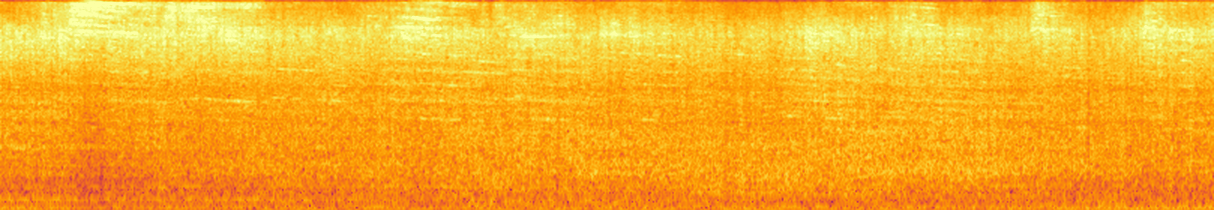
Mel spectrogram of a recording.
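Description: Freight train of double-stack intermodal well cars rolling past at speed: a loud, steady rush and rumble of steel wheels on rail.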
